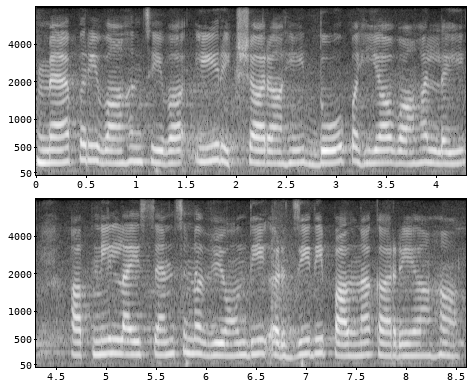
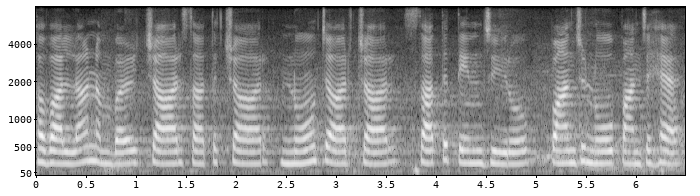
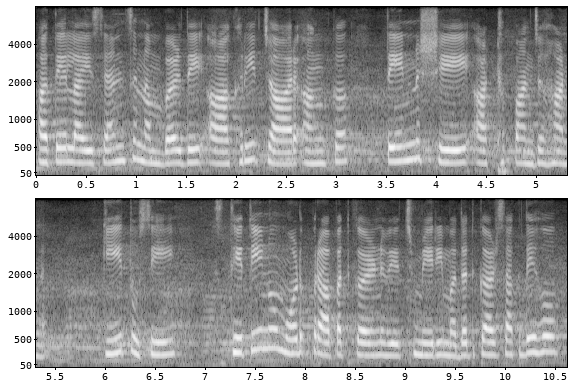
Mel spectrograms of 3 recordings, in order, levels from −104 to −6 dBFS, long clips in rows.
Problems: constant background noise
